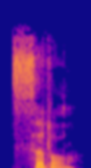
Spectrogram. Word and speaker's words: subtle: subtle Both US and UK have the same pronunciation of this word. Say suh softly. Then almost drop the tuh.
